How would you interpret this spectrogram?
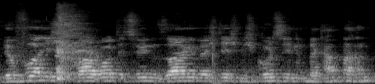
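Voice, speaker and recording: A man in his forties from Turkey with a Turkish accent, giving a formal speech with halting hesitations and fillers. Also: fairly high pitch, steady tone. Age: 40s. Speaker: consulate representative giving a speech. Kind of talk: formal speech at an exhibition opening. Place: event hall. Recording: echoey hall, distant, noisy.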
